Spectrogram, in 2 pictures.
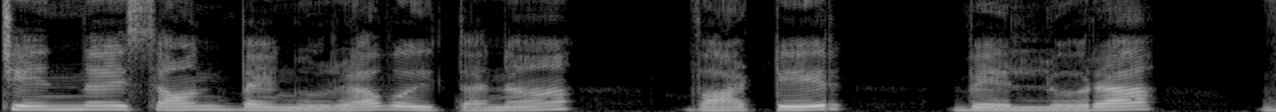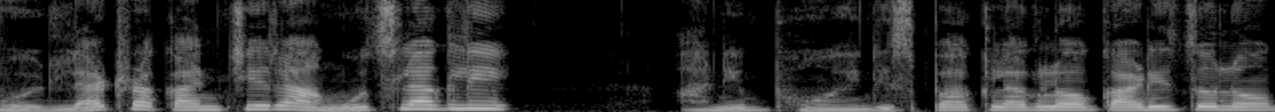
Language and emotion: Goan Konkani, fearful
